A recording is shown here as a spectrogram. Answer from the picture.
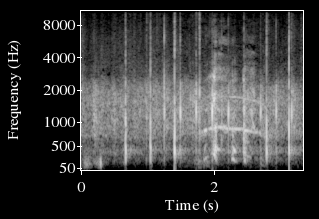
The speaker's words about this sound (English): So big applause for them.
